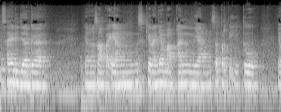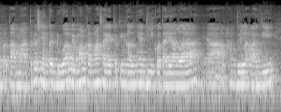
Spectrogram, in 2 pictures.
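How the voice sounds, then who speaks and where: A woman's voice: fairly low pitch, level tone, moderate pace, darkish tone. Young woman chatting in an echoey room. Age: young adult. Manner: chatty, many fillers, acts out students' voices. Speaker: interview guest, former volunteer teacher. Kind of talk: casual podcast conversation. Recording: very echoey room with faint noise.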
